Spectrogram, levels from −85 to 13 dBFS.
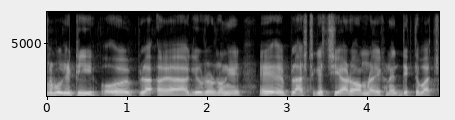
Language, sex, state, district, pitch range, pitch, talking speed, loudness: Bengali, male, Odisha, Nuapada, 135-155 Hz, 145 Hz, 195 wpm, -13 LUFS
